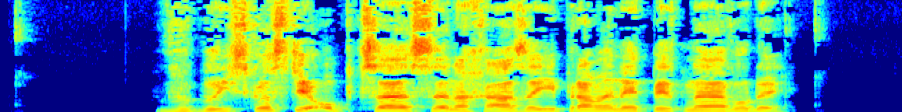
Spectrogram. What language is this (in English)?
Czech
